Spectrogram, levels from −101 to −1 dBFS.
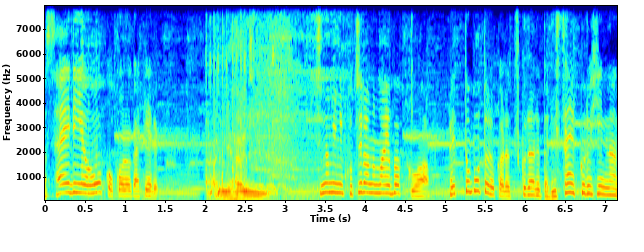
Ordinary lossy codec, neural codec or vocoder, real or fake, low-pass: none; codec, 16 kHz, 8 kbps, FunCodec, trained on Chinese and English, 25 frames a second; fake; none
